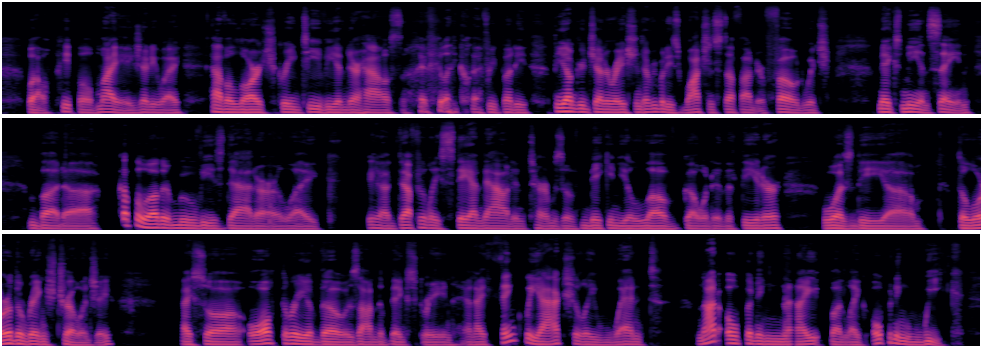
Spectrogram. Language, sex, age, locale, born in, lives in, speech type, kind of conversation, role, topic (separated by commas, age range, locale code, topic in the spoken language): English, male, 50-54, en-US, United States, United States, conversation, unstructured, none, What was the first movie that made you fall in love with going to the theater, and how does the theater experience compare with watching at home?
